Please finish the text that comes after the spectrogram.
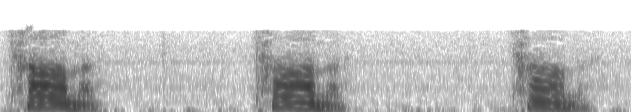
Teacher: the voiceless aspirate, it's not like the TH in the or that, just the slight aspirated form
